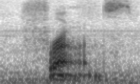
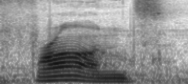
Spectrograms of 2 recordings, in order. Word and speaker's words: fronds: needs to have thicker fronds, okay? Does that make sense? Yes, it does. Do you see what I'm saying? And fronds is spelled F-R-O-N-D-S. I thought you were saying frond, like F-R-A-W-N.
